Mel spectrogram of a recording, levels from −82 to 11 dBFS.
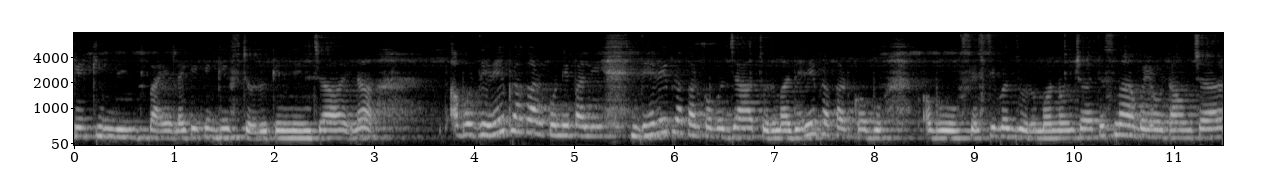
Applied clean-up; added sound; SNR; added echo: none; none; none; reverberation time 2.5 s.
